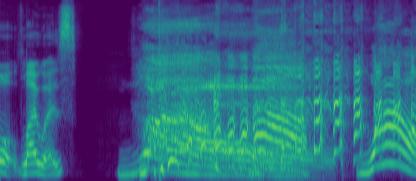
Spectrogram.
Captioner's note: laugh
